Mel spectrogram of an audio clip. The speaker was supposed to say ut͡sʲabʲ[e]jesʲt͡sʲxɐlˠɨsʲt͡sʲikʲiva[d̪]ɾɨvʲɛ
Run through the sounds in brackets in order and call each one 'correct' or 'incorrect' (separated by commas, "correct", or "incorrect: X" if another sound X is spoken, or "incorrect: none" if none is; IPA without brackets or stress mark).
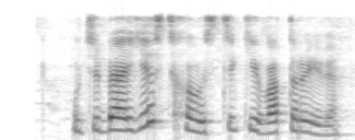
incorrect: a, incorrect: t̪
